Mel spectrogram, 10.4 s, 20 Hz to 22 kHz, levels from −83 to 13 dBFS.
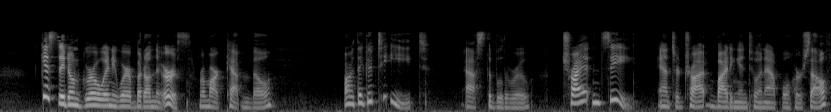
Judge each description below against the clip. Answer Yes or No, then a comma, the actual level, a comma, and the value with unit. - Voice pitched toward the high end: No, medium, 165 Hz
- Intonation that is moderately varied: No, wide, 8.4 semitones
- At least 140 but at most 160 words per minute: No, average, 180 wpm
